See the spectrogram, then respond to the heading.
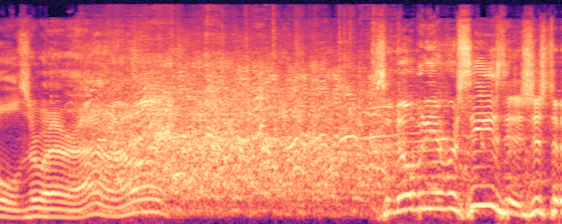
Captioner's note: audience laughing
